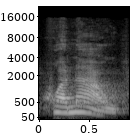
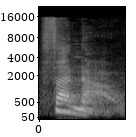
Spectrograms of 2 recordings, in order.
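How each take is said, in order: First: The word begins with a W sound. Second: The word begins with an F sound. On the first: The speaker calls it wrong. "most of you would be likely to say Whanau. It's not Whanau" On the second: The speaker calls it right. "New Zealand English, this is Fanau. ... F, not wa"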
